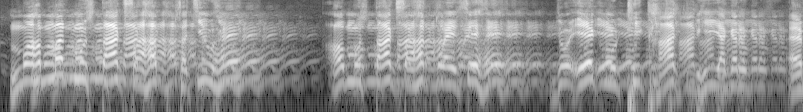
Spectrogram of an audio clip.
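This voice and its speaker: A man performing as a poet at a large gathering, reciting couplets and singing some of them in long, drawn-out lines, with jokey asides in between that swell loud on the punchlines. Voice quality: high-pitched, drawn-out sung couplets. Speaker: poet at a mushaira. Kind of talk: poetry recital with banter, partly sung. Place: outdoor poetry gathering with a large crowd. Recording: crowd noise behind a stage mic. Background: audience crowd.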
